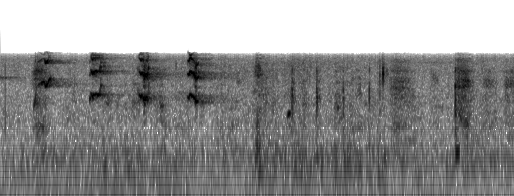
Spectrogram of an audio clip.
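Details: Small dog attempting to bark, managing only four short, high, squeaky yaps about half a second apart, followed by softer faint whimpering notes.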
